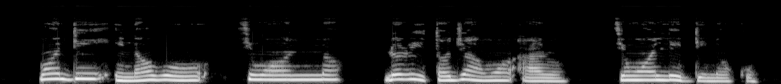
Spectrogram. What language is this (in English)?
Yoruba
